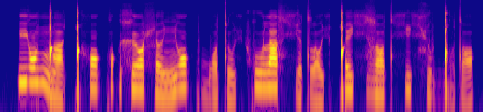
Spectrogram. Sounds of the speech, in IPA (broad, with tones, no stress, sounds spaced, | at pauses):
j ɔ˥ ŋ͡ǃ a˩ ǃʰ ɔ˥ k | xʲ ɔ˧ ɬ ə˩ ɲ ɔ˥ k b ɔ˩ t u˩ ç k u˥ l a˥ s ç ə˩ t l ɔ˩ ç ǃ e˥ ç z ɒ˧ t ç i˥ ç ɕ u˩ ɡ͡ǃ ɔ˩ t ɒ˧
